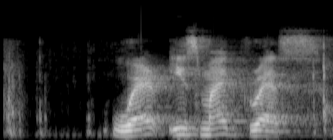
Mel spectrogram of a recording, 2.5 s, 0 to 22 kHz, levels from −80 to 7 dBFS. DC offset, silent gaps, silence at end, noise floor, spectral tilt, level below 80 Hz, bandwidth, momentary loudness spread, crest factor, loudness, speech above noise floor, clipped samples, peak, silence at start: under 0.1%; none; 0 s; -47 dBFS; -3 dB/octave; -58 dBFS; 9.6 kHz; 12 LU; 18 dB; -15 LUFS; 31 dB; under 0.1%; 0 dBFS; 0.05 s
